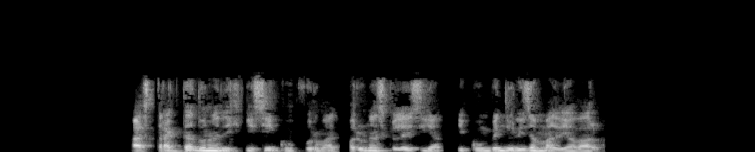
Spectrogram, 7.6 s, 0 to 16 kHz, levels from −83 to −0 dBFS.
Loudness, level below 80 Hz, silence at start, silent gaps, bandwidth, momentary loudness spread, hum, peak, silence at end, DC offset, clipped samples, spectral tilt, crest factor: -19 LUFS; -54 dBFS; 1.35 s; 3.46-3.50 s, 4.45-4.58 s; 8.2 kHz; 10 LU; none; -2 dBFS; 1.55 s; under 0.1%; under 0.1%; -5 dB/octave; 18 dB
